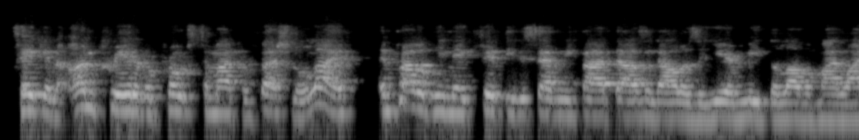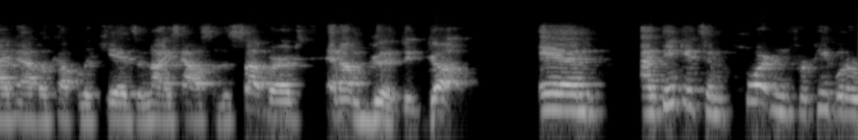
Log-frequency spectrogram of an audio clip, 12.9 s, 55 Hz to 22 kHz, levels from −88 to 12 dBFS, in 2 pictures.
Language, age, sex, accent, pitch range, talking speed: English, 30-49, male, American, 160-225 Hz, 215 wpm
